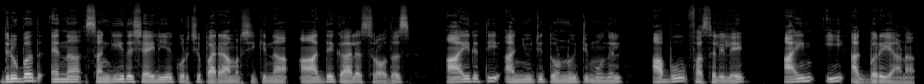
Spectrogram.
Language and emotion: Malayalam, neutral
